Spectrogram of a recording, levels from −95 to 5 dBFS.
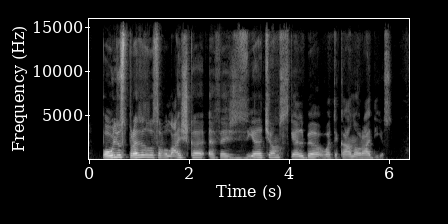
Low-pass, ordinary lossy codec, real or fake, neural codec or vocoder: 14.4 kHz; Opus, 64 kbps; real; none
